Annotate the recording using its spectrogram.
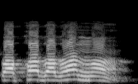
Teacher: ओष्ठ होगा फ का उच्चारण स्थान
